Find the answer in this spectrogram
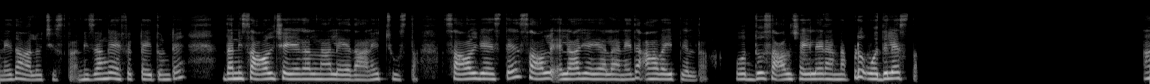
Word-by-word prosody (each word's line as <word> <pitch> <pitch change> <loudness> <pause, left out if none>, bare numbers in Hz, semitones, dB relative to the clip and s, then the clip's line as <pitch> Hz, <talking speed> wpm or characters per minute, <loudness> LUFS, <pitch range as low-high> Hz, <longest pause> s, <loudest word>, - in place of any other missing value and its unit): అనేదాలోచిస్తా. 220 -1 -5
నిజంగా 250 +3 0
ఎఫెక్టయితుంటే 235 +2 -5 0.5
దాన్ని 265 +1 +5
సాల్వ్ 250 +1 +5
చేయగలనా? 245 -1 +2
లేదా? 225 -1 -2
అనేది 245 +3 -4
చూస్తా. 230 -2 -10 0.4
సాల్వ్ 255 +1 +3
చేస్తే 255 +4 -1 0.2
సాల్వ్ 270 +1 +2
ఎలా 250 0 +4
చేయాలి 240 -1 0
అనేది 240 +5 -3
ఆ - - +3
వైపెళ్తా. 235 -5 -4 0.4
ఒద్దు 245 +3 +1
సాల్వ్ 240 +1 0
చేయలేరున్నప్పుడు 245 +4 +1
ఒదిలేస్తా. 275 +2 +2 2.3
ఆ! - - +2
245 Hz, 115 wpm, -26 LUFS, 230-260 Hz, 2.3 s, దాన్ని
